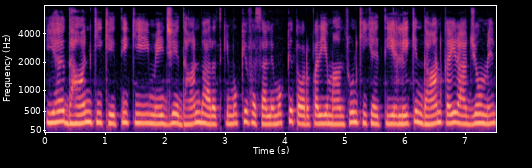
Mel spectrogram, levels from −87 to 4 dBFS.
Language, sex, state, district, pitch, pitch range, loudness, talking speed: Hindi, female, Jharkhand, Jamtara, 210 Hz, 200-225 Hz, -13 LUFS, 200 wpm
